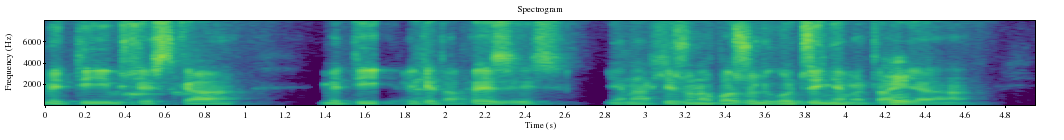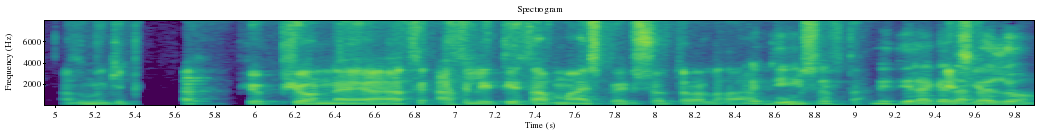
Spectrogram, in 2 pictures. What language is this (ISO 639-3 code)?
ell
